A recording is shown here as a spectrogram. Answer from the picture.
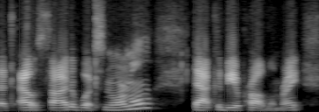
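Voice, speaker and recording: A woman speaks at a medium pitch. She has a New Jersey accent. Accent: New Jersey American. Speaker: employment lawyer. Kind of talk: webinar presentation. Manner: fast.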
